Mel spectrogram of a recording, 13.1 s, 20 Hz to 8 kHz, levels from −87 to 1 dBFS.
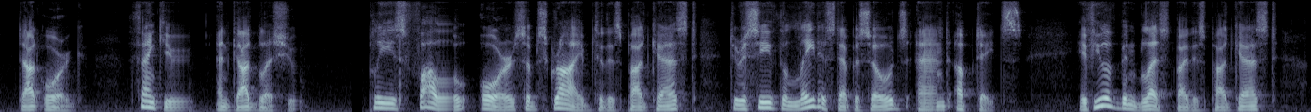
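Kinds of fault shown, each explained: Long network dropout: around 1.72 s the sound carries on as a fading buzz or hiss for about 165 ms, then jumps ahead, likely a stall in incoming audio.
Burst of packet loss: at 2.93, 4.39 and 9.24 s, 60 to 140 ms vanish, patched with a held buzz or fading hiss; the 4.39 s one sits just before "or subscribe to this".
Short concealed packet loss: at 8.18 s, right after "podcast to receive the", about 20 ms goes missing and gets smoothed over as a quick smear.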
